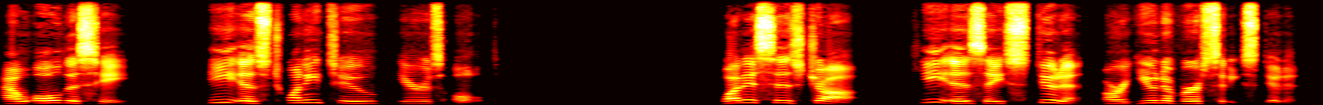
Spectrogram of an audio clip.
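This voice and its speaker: A woman gives an English lesson in a bright, fairly high voice. She reads model sentences aloud deliberately, articulating each word for learners. The recording is close and dry. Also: no echo, poor audio. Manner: deliberate, clearly enunciated, repetitive drilling. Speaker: English teacher. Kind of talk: slow instructional English lesson, reading examples aloud.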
